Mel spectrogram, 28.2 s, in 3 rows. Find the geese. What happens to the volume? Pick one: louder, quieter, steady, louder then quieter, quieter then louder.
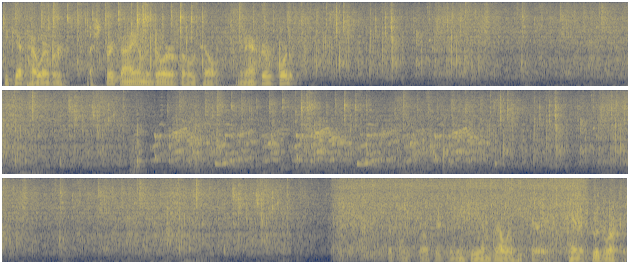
steady.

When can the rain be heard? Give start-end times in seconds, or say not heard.
0.0-28.1.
